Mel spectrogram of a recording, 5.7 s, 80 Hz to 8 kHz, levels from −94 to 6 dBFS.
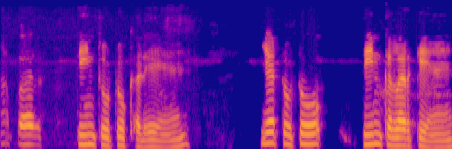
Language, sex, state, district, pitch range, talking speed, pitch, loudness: Hindi, male, Bihar, Saran, 150-195 Hz, 125 wpm, 180 Hz, -20 LUFS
